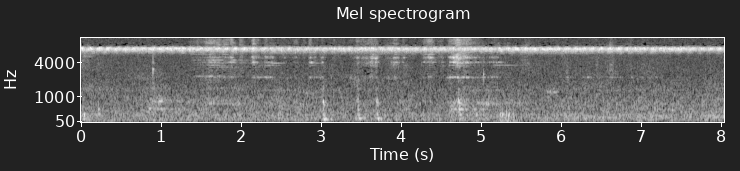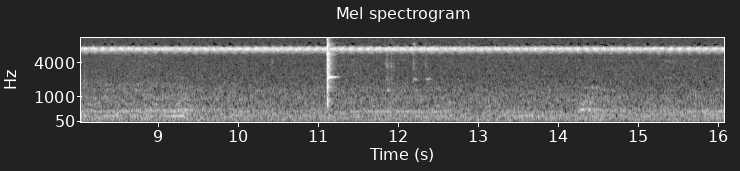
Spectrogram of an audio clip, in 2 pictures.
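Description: A steady high-pitched whine runs throughout, with a few faint ticks in the first seconds. About eleven seconds in comes a single sharp click, like a switch being flicked.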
